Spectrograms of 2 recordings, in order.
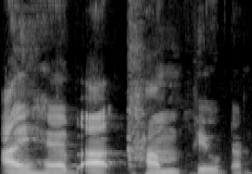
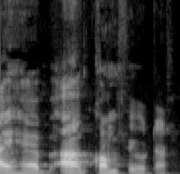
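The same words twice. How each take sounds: First: "I have a computer" slow, in proper English sounds; "I have a computer" pronounced as in English; correct English pronunciation. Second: "I have a computer" with a Bangla accent; "I have a computer" in Bengali-accented English; wrong Bangla-style English. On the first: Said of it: "তখন বলতে হবে যে". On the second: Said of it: "এটা হবে না". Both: Shown as a demonstration.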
